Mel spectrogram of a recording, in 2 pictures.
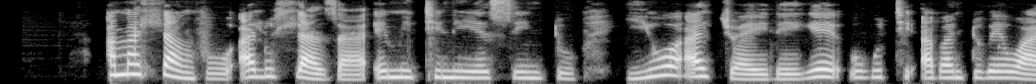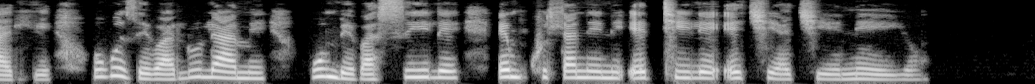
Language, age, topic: North Ndebele, 25-35, health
